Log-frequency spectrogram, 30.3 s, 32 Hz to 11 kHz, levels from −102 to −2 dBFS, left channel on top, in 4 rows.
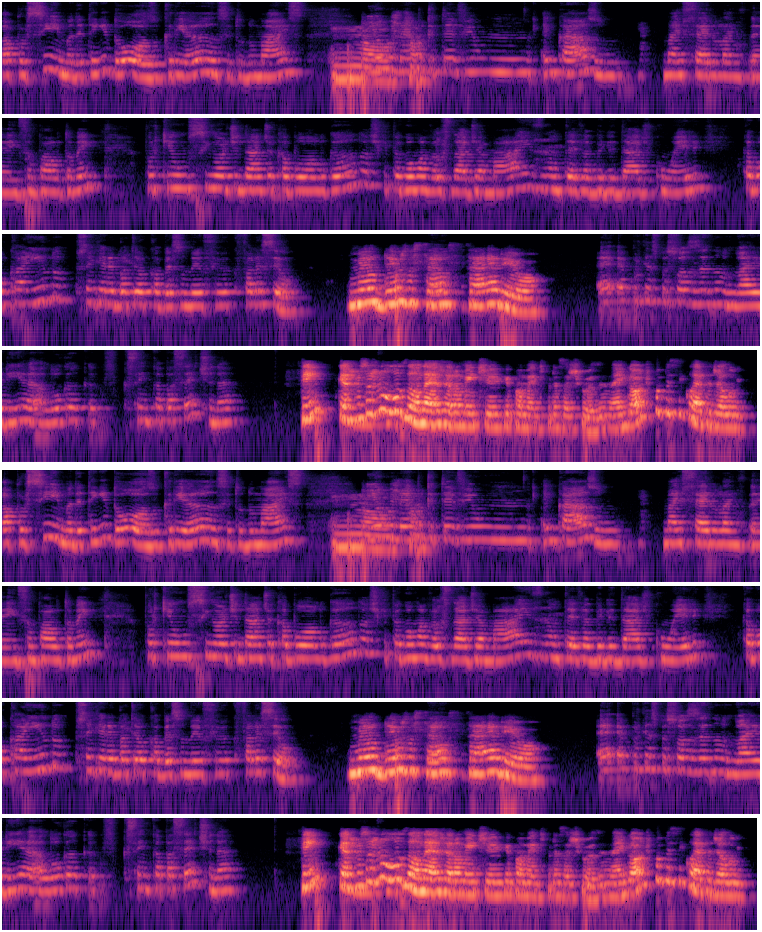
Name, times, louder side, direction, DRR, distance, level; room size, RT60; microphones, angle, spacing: voice 1, 0.0-3.4 3.6-6.2 6.6-8.5 9.0-14.7 15.0-18.2 19.4-19.7 21.1-25.1 26.2-26.5, right 1 dB, 50° right, 1.2 m, -40 dB
voice 2, 3.3-4.2 18.6-20.5 25.7-30.1, left 1 dB, 25° left, 0.9 m, -27 dB
2.5 x 2.5 x 2.3 m
head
